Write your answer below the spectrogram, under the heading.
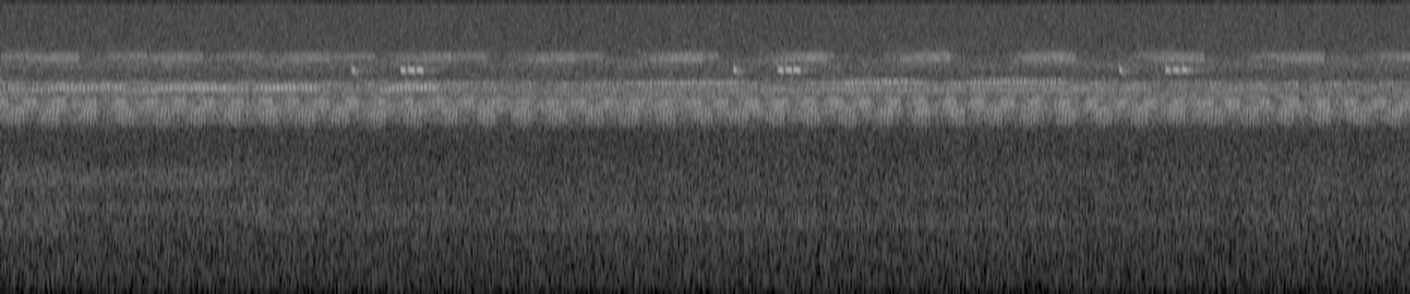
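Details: Autumn insects singing at night from the woods of Tsukimi no Mori, Nanno-cho, Kaizu, Gifu, Japan: an unbroken high shimmering drone with rhythmic pulsing, and short bright trills repeating above it every couple of seconds.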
